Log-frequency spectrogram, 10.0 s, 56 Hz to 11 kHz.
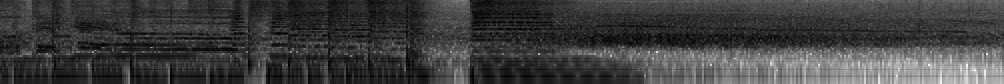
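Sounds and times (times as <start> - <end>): audience crowd noise: 2.8 - 10.0.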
